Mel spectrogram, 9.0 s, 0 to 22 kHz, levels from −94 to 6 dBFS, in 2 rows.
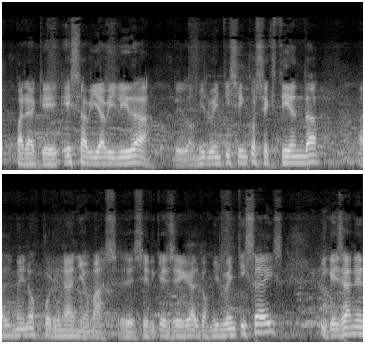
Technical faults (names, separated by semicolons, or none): none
